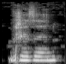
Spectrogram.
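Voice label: "březen", Czech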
